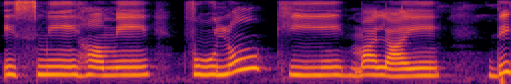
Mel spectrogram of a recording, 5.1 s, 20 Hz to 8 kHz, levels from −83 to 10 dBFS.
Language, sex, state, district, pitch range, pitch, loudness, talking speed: Hindi, female, Punjab, Fazilka, 240-260 Hz, 250 Hz, -13 LUFS, 70 wpm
